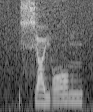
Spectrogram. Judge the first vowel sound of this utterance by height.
low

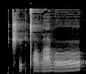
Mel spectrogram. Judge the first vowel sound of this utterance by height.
high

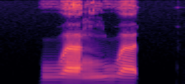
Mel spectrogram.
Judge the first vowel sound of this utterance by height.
low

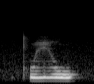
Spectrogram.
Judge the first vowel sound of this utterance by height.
high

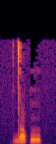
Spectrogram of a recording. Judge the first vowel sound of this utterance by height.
mid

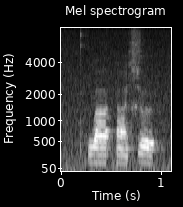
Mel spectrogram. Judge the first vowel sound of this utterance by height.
low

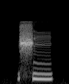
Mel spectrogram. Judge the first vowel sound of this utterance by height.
high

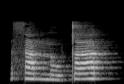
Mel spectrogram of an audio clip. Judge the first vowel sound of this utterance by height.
low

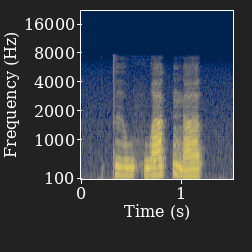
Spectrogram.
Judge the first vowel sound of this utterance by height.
high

